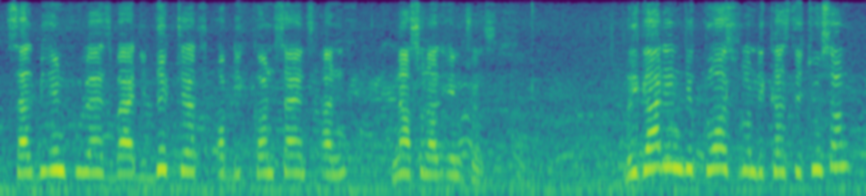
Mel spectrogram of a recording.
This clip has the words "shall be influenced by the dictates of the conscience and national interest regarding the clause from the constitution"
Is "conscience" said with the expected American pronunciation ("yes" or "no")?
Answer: no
